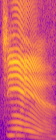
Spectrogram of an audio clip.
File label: "jian4", mandarin, female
